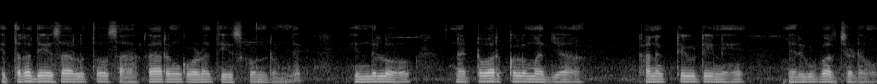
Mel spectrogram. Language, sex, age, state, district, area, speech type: Telugu, male, 60+, Andhra Pradesh, West Godavari, rural, spontaneous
